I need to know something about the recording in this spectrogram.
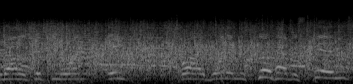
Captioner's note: cheers and applause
